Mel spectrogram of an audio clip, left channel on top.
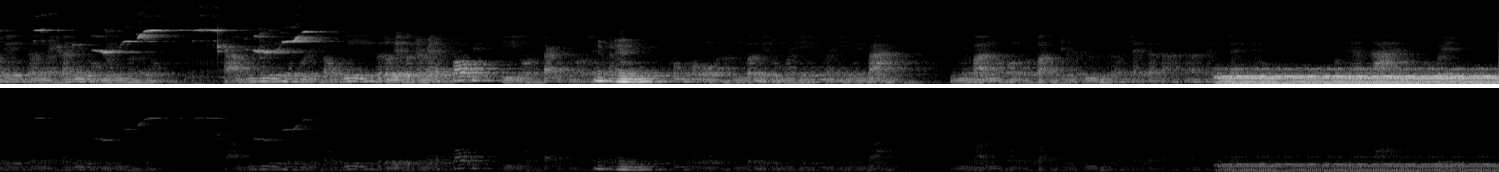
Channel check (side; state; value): right; quieter; 26.1 dB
